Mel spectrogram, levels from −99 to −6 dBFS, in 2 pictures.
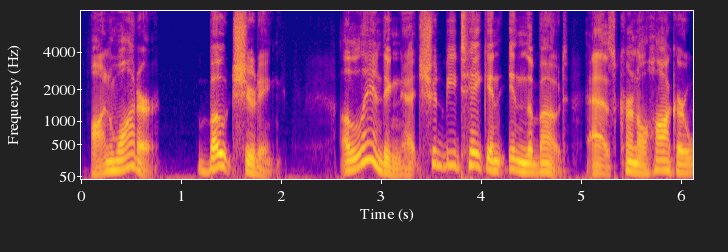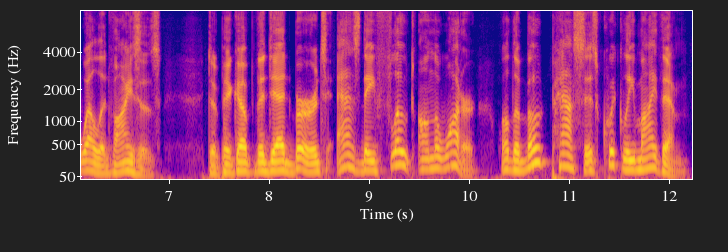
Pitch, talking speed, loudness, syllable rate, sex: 125 Hz, 170 wpm, -19 LUFS, 5.0 syllables/s, male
